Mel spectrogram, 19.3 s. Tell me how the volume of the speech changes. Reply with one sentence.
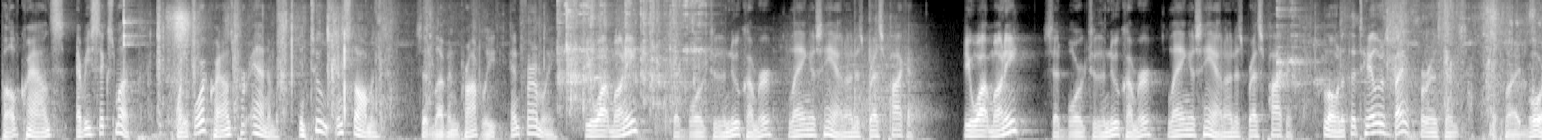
The loudness of the speech stays about the same.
